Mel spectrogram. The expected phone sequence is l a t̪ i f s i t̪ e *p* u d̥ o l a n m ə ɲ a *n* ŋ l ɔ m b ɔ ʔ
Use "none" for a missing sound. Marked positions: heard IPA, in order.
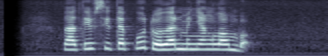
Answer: p, none

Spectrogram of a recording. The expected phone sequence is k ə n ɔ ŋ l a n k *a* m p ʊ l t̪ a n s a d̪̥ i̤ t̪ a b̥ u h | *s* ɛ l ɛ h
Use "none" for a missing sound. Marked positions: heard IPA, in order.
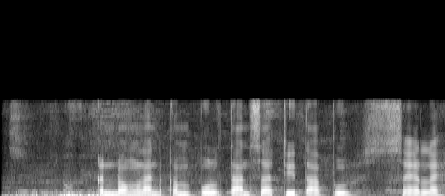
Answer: ə, s

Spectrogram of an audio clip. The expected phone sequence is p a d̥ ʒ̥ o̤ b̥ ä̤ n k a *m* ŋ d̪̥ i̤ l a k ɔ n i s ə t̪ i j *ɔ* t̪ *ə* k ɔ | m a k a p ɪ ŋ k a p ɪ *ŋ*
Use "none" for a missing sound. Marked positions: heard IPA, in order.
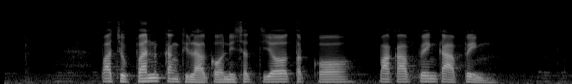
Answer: none, ɔ, ə, ŋ

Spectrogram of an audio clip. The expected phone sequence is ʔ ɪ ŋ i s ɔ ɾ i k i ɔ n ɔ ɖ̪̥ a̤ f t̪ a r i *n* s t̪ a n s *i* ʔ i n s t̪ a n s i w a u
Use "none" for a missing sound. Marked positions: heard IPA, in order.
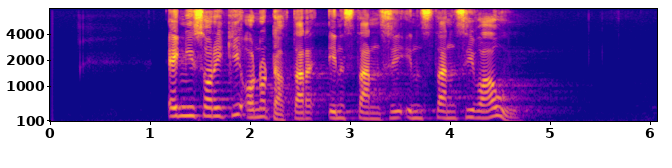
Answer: n, i

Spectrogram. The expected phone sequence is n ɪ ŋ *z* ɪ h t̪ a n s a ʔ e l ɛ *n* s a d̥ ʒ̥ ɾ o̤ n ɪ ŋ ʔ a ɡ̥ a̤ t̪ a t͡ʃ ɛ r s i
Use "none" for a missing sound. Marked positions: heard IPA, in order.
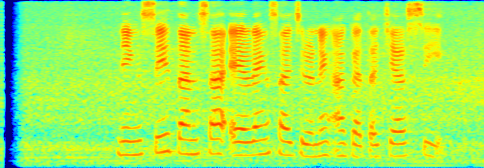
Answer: s, ŋ

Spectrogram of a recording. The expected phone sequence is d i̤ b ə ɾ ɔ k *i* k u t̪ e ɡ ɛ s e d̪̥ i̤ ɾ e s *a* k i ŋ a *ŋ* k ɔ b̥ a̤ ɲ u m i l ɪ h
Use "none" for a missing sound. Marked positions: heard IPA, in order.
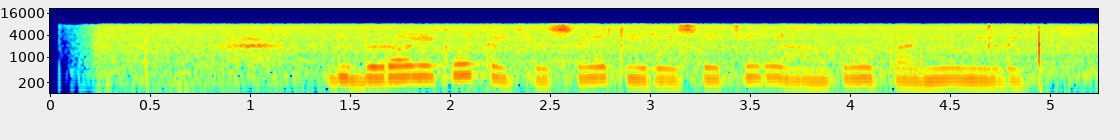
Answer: i, i, ŋ

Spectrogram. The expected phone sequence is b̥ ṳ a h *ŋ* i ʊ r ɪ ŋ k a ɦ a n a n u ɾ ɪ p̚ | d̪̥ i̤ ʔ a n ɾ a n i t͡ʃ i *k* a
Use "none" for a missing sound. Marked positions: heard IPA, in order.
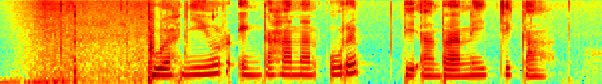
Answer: ɲ, k

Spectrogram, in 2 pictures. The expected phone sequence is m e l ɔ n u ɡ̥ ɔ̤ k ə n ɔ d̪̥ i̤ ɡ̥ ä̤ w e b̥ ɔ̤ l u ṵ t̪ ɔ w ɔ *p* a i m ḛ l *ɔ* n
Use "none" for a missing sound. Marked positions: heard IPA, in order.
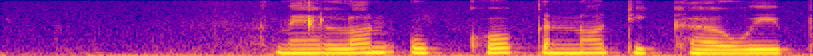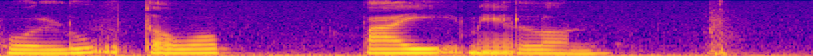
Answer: p, ɔ

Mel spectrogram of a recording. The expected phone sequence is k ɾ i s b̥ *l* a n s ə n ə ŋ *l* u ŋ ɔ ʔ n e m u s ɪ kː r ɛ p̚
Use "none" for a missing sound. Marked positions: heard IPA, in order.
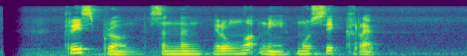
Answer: ɾ, ɾ

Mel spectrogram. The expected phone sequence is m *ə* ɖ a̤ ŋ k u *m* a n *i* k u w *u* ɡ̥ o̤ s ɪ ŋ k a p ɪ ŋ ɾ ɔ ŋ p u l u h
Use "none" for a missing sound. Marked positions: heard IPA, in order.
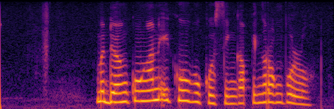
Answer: ə, ŋ, i, u

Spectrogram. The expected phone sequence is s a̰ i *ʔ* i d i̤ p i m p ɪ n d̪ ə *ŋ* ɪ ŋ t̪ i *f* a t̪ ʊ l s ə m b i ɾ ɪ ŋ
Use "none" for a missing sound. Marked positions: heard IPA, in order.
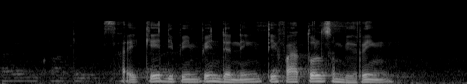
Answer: k, n, f

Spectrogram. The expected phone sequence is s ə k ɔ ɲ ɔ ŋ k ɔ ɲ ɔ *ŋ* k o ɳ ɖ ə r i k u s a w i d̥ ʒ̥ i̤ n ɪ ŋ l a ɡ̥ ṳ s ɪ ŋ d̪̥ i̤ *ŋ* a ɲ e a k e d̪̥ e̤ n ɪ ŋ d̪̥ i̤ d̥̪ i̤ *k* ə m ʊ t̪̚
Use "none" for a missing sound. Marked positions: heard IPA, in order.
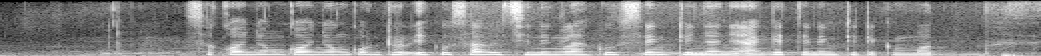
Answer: ŋ, ɲ, k

